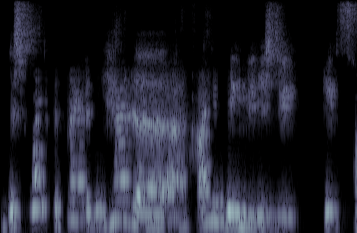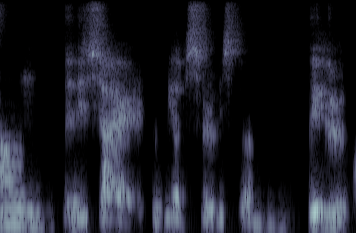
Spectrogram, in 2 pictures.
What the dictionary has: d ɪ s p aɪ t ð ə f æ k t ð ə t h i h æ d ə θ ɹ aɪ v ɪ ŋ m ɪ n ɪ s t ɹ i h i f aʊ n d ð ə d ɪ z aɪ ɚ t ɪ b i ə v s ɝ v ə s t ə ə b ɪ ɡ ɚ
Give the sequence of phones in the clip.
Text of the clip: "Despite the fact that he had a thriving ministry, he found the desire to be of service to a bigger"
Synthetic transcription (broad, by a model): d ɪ s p aɪ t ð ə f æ k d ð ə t h i h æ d ə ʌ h aɪ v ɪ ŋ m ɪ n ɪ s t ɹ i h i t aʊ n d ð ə d ɪ z aɪ ɚ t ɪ b i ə b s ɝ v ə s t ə ə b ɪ ɡ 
